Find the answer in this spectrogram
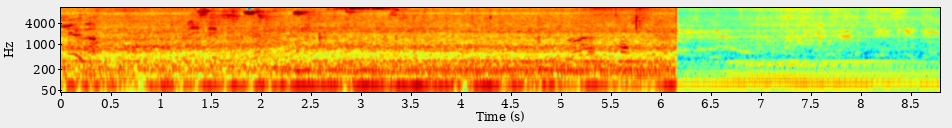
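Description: Supercar engines idling in a queue: a steady low rumble with voices faintly behind it. A little after six seconds the sound cuts off abruptly to a much quieter background.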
